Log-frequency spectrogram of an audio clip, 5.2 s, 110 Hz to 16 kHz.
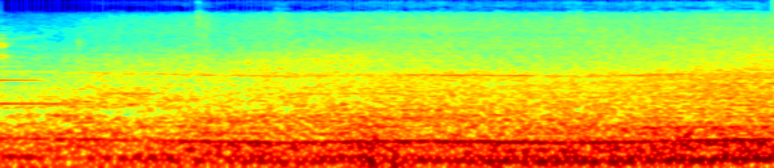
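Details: Ford F-150 just after fuel pump replacement, primed a couple times before cranking: low, even engine hum holding steady for several seconds with no misses or knocks; running smoothly.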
